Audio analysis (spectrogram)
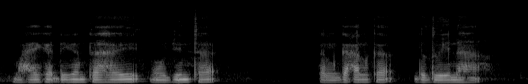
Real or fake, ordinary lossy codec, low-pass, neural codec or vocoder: fake; none; none; vocoder, 44.1 kHz, 128 mel bands every 256 samples, BigVGAN v2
